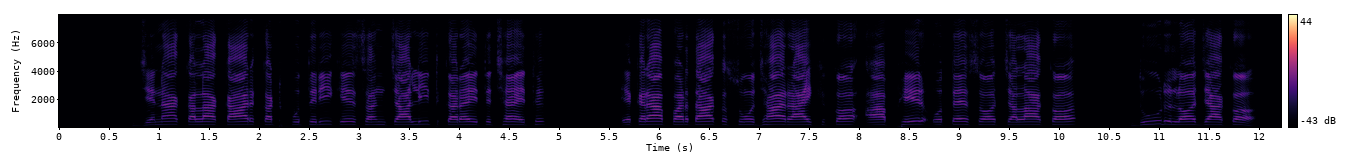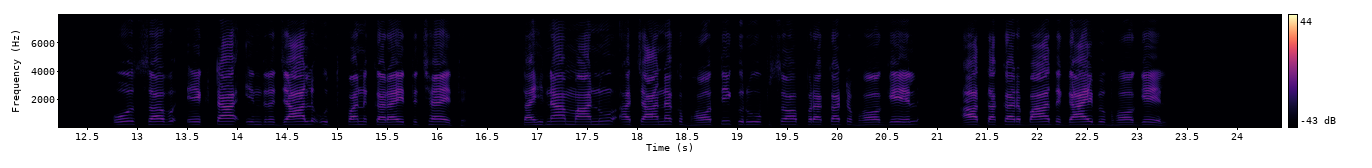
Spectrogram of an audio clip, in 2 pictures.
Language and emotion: Maithili, neutral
